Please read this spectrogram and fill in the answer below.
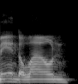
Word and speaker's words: Mandaloun: I've laid out my rationale why I like Mandaloun, and Mandaloun is apparently the pronunciation. I apologize. I've been saying it incorrectly all these months.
